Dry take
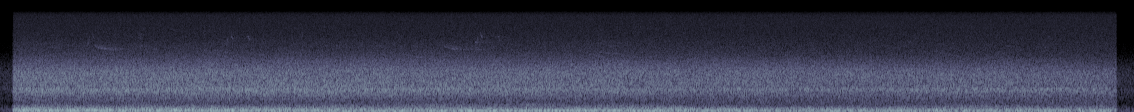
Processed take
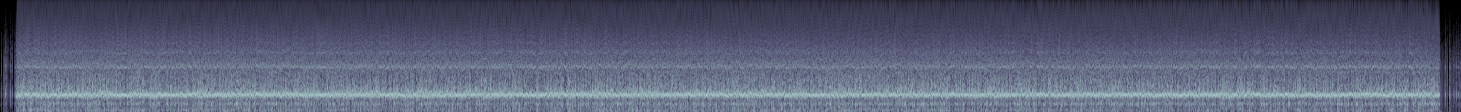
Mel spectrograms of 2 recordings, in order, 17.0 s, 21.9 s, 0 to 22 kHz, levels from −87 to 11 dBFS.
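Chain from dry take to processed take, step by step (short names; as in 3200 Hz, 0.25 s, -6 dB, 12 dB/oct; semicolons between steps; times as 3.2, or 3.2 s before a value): double band-pass 560 Hz, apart 1 oct; wide varispeed 0.776×; in parallel at -11 dB: fuzz box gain 60 dB, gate -60 dBFS; on the sum: gain +5.5 dB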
